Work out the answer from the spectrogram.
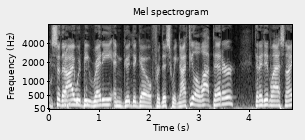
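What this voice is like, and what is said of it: Gravelly, sick-sounding voice. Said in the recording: “No, this is not my Large Marge Wolfman Jack impersonation. This is me drying out with an ear infection.”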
